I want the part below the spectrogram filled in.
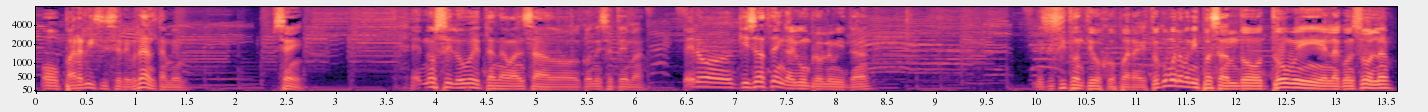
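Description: A man's voice: lowish voice, big pitch swings, normal speed, pauses often, dark tone, faint music behind. A man with an Argentine Rioplatense accent hosting a radio show, chatting casually and joking with his producer. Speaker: radio host. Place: radio studio.

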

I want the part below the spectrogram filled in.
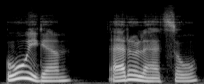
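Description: A woman voicing a mocking aristocratic gentleman with a dry, sardonic manner, in a low voice. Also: expressive, dry recording, lightly acted.

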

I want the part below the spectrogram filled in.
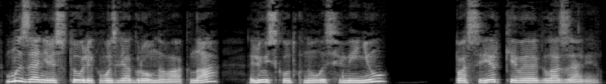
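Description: A man reading a novel aloud in steady scripted narration. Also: high-pitched, normal speed, dry recording. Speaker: audiobook reader.

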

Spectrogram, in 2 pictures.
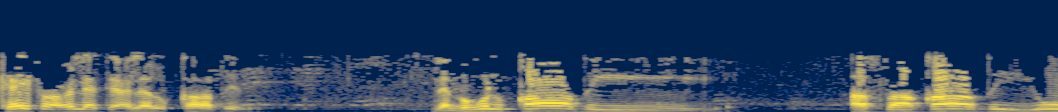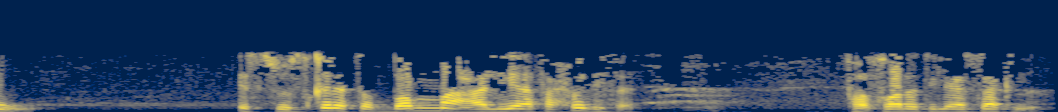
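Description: Speaking fast in a voice on the high side, a man with an Egyptian Arabic accent teaches grammar. He draws out key words and keeps repeating questions to have his students confirm each step. The recording sounds lo-fi, like a phone.

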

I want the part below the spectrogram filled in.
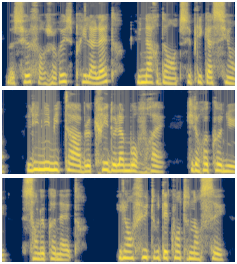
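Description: A woman reading a literary novel aloud, with measured, expressive narration close to the mic. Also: mid-range voice, no room sound. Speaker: audiobook reader.

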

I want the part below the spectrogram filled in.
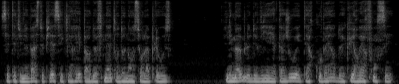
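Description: A man reading a novel aloud in steady audiobook narration. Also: on the low side, normal speed, husky.

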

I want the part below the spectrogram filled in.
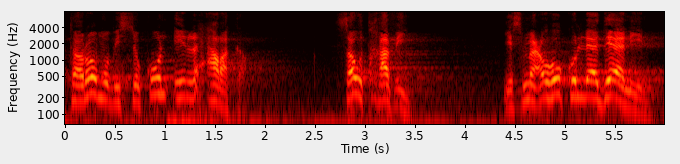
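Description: A Moroccan man gives a lecture on Quranic readings, going back over each point patiently and stopping to chant verses slowly. His voice sits a little high for a man. The room rings with a long, echoing reverb. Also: a bit bright, husky. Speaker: Quran recitation teacher.

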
